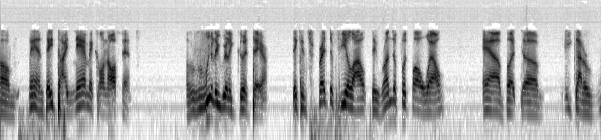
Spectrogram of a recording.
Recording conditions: phone line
